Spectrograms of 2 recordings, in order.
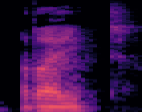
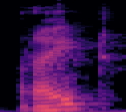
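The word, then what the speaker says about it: write: دا ډبلیو د جملې په شروع کې د آر نه مخکې نه تلفظ کیږي. اگزامپل: رایټ، رانګ. دې کې ډبلیو سایلنټ، ډبلیو نه ویل کیږي. رایټ، رانګ. ډبلیو پکې سایلنټ دی.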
